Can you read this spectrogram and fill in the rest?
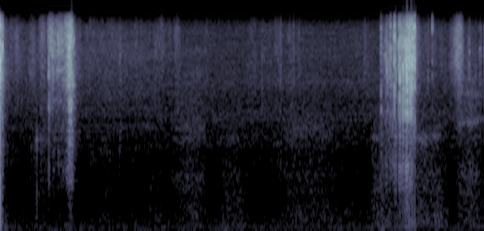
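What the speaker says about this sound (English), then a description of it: "Alright, let's just give this a shuffle." Playing cards are shuffled twice in quick riffling bursts, soft and close, separated by a few seconds of near silence.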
